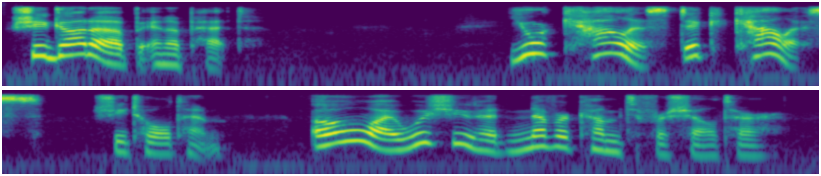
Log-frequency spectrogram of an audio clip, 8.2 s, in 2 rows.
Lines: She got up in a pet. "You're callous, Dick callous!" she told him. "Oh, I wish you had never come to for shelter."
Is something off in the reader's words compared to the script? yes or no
no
